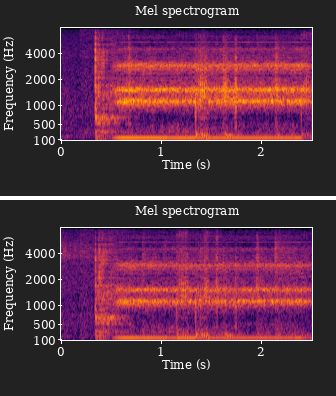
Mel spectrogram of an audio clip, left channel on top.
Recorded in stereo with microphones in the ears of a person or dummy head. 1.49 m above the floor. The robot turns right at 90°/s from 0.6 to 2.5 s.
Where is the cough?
No cough in this recording.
